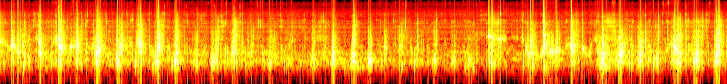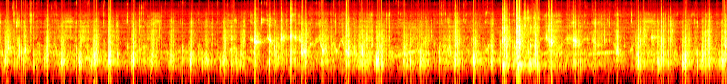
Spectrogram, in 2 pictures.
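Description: Close-up crunching and chewing of dried clay pieces. Dense, sharp crunches come many times a second throughout.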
